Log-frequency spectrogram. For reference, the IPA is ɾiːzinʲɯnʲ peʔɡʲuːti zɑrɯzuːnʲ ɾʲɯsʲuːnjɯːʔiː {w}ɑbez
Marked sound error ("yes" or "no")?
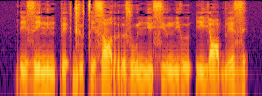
yes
